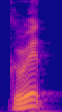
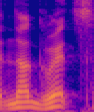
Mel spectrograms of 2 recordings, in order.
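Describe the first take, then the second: First: "grit" said without a final s, set right; "grit", no s, the corrected form; correct singular. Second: "grits" said with a final s as the wrong form; "grits" with an audible s, the mistaken version; wrong plural. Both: Shown as a demonstration. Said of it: "coach is grit, not grits".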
